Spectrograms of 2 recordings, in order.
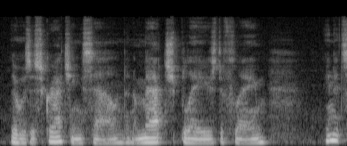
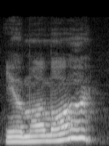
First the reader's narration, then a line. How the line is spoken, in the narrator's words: said Grator, and laughed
